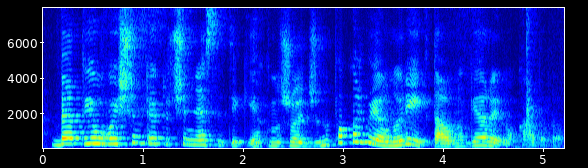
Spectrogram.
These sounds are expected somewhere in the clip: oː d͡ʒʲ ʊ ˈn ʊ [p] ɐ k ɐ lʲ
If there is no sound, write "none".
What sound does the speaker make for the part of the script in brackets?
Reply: p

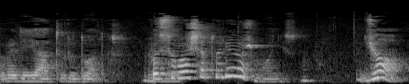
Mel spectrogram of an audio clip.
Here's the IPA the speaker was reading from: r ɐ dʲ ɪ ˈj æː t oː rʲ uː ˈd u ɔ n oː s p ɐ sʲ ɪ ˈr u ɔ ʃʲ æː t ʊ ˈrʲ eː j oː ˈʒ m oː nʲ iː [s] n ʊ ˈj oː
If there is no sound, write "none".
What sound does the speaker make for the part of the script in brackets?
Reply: s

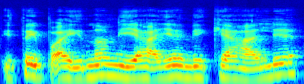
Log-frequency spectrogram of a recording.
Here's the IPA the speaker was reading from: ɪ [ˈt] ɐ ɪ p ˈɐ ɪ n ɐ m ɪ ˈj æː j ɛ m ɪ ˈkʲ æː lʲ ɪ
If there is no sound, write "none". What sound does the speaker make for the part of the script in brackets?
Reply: t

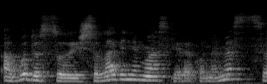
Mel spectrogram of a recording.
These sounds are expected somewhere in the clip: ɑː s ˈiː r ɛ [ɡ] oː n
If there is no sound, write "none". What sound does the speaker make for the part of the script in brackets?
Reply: k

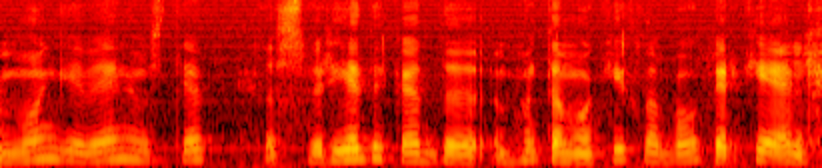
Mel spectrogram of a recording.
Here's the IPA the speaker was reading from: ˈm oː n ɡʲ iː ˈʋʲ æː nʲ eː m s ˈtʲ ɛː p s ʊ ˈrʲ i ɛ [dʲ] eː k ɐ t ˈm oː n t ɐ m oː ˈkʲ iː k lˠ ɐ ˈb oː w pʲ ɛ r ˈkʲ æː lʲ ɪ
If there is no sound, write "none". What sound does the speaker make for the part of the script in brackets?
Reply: dʲ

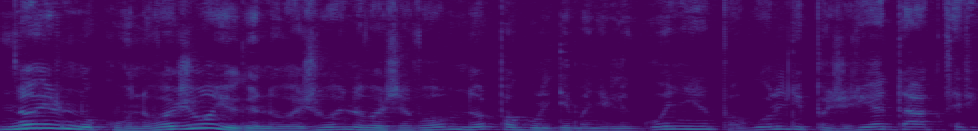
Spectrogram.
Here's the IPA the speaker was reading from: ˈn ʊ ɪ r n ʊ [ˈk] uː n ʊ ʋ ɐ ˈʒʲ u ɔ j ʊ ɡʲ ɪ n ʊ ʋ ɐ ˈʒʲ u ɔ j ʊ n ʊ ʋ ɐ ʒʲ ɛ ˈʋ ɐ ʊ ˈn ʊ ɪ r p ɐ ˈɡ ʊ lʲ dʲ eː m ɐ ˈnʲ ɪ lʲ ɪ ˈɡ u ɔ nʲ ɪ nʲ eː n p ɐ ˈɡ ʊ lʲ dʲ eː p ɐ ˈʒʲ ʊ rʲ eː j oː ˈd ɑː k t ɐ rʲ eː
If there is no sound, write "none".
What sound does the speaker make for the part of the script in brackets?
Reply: k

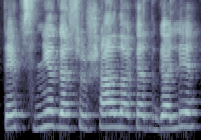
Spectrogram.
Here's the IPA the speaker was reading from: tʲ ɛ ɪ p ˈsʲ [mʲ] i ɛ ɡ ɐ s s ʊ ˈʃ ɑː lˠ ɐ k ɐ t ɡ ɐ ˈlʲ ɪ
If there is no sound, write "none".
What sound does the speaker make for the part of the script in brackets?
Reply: nʲ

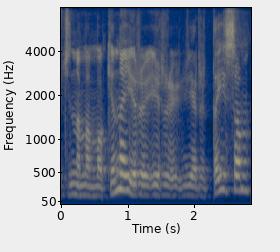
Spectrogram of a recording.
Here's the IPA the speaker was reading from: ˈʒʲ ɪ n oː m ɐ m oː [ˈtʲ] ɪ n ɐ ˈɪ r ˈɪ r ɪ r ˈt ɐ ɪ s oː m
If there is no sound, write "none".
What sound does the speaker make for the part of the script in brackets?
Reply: kʲ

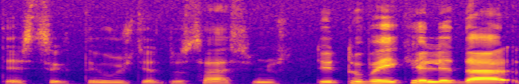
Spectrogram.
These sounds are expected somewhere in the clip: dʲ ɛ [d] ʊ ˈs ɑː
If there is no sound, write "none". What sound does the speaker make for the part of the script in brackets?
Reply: d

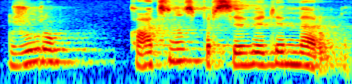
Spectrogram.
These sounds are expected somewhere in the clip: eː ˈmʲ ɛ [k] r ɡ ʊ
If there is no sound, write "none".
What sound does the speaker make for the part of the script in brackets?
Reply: none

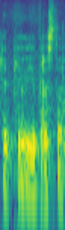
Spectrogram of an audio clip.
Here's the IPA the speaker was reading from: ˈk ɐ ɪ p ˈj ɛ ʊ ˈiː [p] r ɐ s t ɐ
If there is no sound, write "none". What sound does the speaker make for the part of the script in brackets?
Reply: p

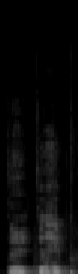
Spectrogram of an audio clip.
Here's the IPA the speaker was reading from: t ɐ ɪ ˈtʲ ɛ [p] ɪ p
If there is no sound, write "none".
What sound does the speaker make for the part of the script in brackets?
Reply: none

